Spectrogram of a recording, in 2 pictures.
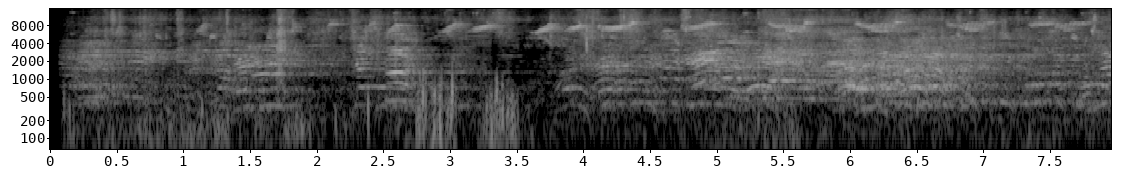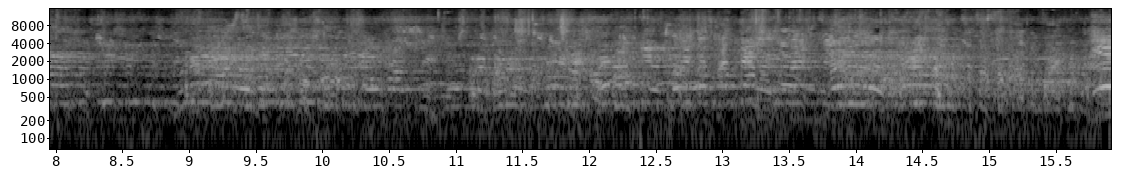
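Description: A crowd of people chants and shouts loudly outdoors.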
